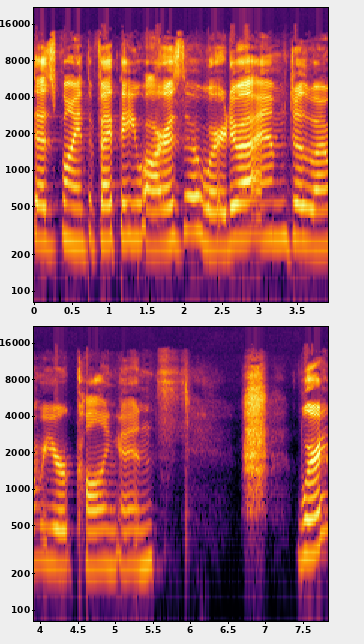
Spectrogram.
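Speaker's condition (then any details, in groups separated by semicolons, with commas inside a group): Friedreich's ataxia; wheelchair user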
